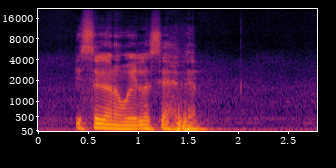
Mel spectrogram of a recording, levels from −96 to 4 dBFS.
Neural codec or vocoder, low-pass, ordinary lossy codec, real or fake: codec, 44.1 kHz, 7.8 kbps, Pupu-Codec; none; none; fake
